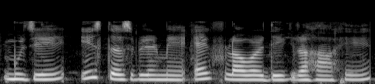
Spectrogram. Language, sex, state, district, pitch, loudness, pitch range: Hindi, female, Arunachal Pradesh, Papum Pare, 225 Hz, -15 LUFS, 215-245 Hz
